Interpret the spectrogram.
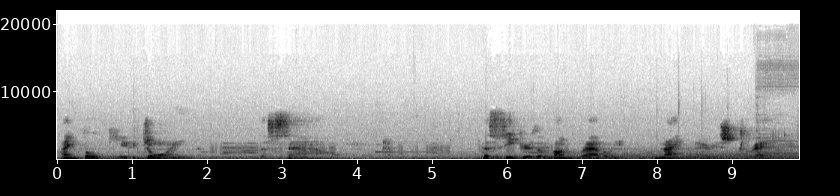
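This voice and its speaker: A man hosting a horror story series, narrating a script in a theatrical, ominous, deliberate manner as a sinister keeper of shadows. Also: lowish voice, highs cut off, music in the background. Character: sinister keeper of shadows addressing his followers.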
